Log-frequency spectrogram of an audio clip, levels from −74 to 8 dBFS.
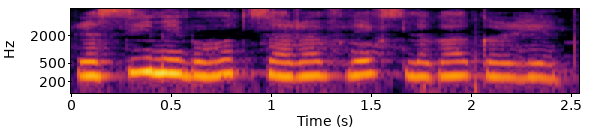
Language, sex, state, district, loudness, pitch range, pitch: Hindi, female, Arunachal Pradesh, Longding, -15 LUFS, 265-290 Hz, 275 Hz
